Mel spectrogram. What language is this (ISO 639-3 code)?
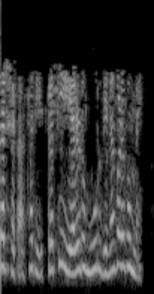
kan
